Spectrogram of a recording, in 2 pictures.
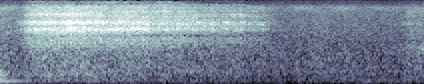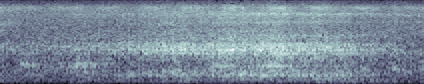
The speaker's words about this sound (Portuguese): Se você respirar assim, como, como eu mostrei né, rapidamente, uma respiração profunda e uma expiração mais lenta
